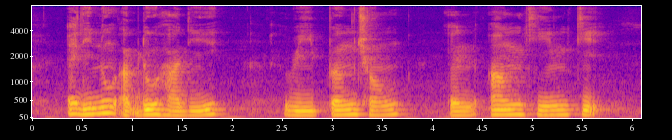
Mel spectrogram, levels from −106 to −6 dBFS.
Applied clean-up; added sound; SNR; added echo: none; none; none; none.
